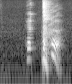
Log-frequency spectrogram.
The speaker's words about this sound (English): That was a sneeze.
